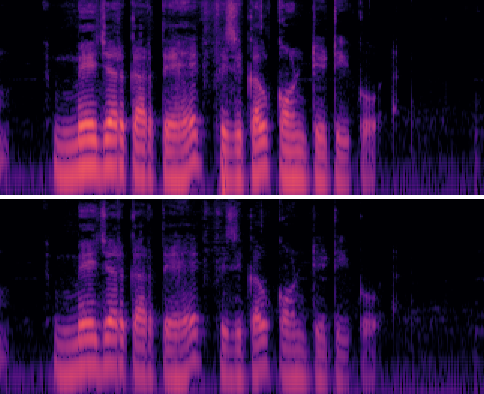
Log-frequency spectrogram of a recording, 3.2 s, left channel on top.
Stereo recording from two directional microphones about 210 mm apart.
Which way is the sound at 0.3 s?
20° left (ahead or behind).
